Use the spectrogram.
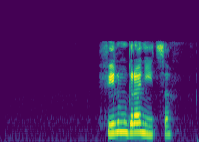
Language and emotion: Russian, neutral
